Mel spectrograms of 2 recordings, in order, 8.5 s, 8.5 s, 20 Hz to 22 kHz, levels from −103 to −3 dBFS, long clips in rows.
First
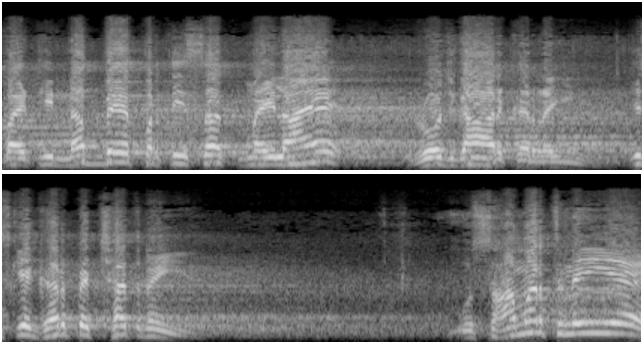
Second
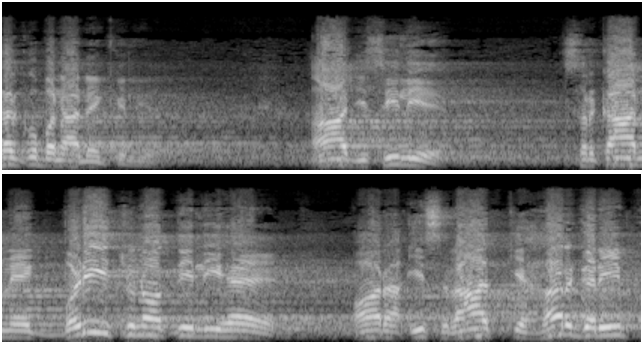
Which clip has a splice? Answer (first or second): first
